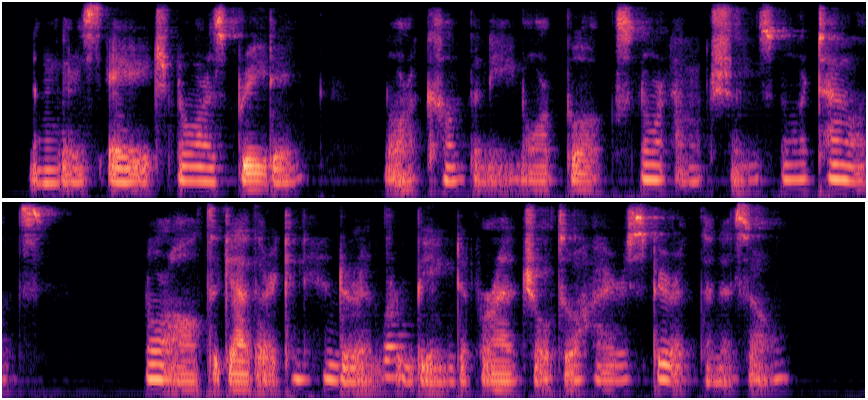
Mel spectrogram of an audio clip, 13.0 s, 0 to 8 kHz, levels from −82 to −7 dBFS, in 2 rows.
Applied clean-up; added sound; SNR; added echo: neural mask model DeepFilterNet 3.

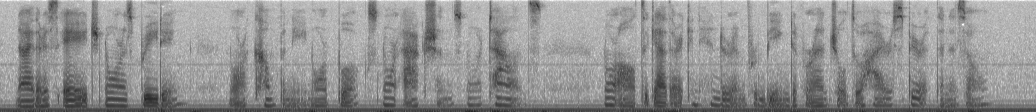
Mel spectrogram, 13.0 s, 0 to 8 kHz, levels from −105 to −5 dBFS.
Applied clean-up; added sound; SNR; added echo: none; none; none; none.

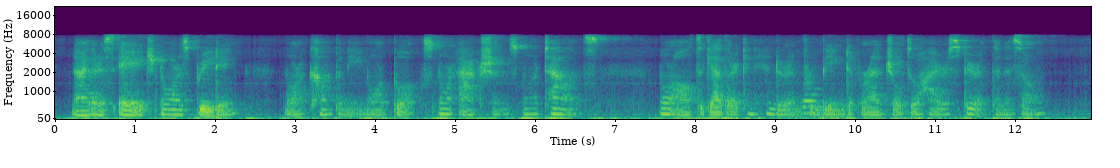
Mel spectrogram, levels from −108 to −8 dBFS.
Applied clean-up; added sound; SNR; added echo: neural separator model SepFormer DNS4.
